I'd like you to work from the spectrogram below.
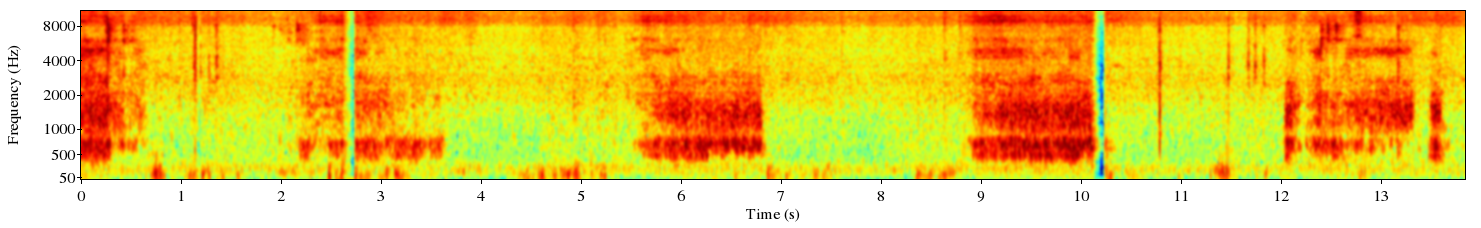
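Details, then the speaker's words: Wheeze: noisy breathing with a whistling, musical sound on each breath from narrowed airways, over background noise, played as an example of wheezing in infants and children. "Bunyi berdecit atau bersiul ibaratkan kalau kita tiup melalui Isra yang salurannya sampai begitu menyentuh kedamaian"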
